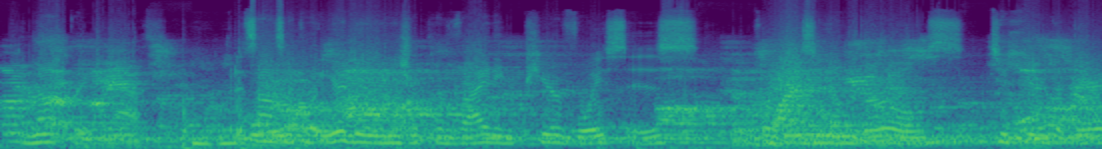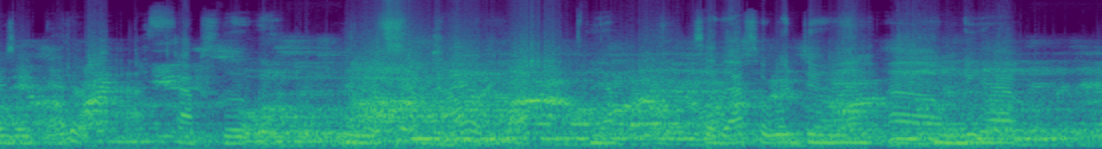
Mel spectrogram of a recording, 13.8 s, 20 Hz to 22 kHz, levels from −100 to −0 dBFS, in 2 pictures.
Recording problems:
distortion; slight; 13% of the sound clipped
chatter from many people; very loud; throughout; 2 dB above the speech
household noises; noticeable; throughout; 15 dB below the speech
train or aircraft noise; faint; throughout; 25 dB below the speech

